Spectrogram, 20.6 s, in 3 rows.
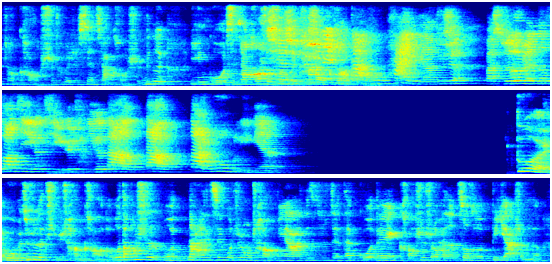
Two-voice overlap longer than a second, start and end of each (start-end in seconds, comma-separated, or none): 3.0-4.7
